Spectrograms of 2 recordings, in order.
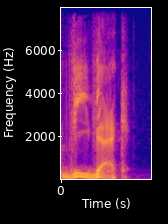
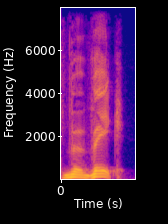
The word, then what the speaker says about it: Vivek: It's not Vivek. It's Vivek, like cake.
